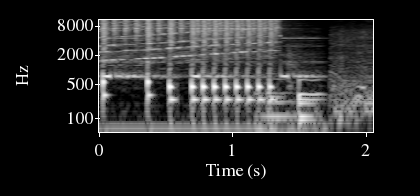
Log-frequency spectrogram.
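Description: Electronic dance music building up: a rising synth sweep over drum hits that come faster and faster. It cuts off about three-quarters of the way through, leaving faint outdoor background noise.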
